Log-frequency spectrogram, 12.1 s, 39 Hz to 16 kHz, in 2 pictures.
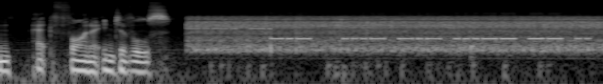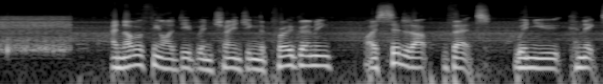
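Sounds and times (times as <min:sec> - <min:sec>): morse code tone: 0:01.9 - 0:06.8
radio band noise hiss: 0:01.9 - 0:12.0.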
